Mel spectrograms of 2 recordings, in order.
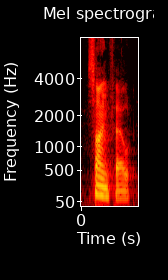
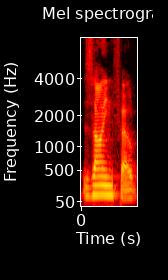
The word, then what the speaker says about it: Seinfeld: some reason it's called Seinfeld yes but I often will pronounce it zeinfeld because I speak a bit of German how can I design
